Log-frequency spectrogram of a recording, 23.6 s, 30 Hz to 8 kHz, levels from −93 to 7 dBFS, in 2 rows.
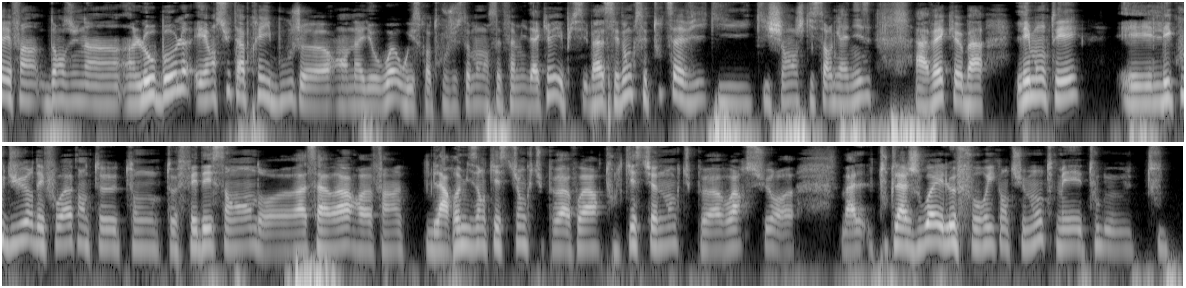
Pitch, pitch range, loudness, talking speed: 145 Hz, 135-165 Hz, -21 LUFS, 230 wpm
